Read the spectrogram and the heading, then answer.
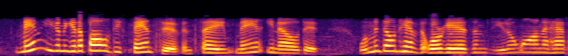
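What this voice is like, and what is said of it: Southern US accent. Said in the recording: “So you're a Southern Belle. ... I just have a Southern accent because I grew up there.”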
